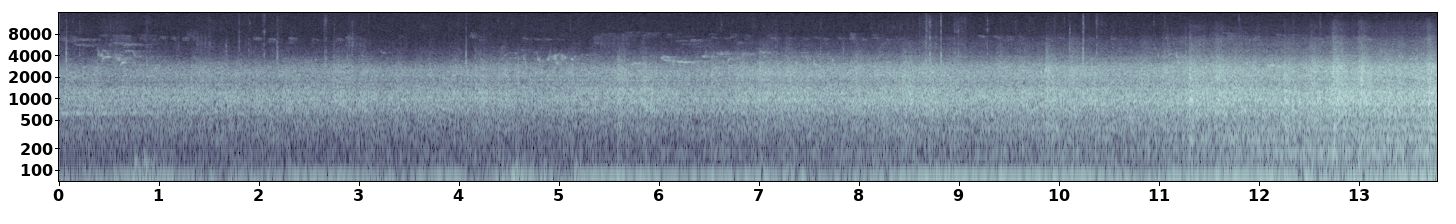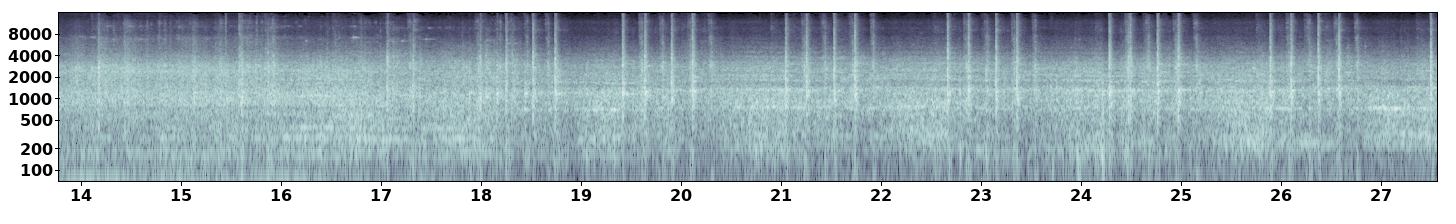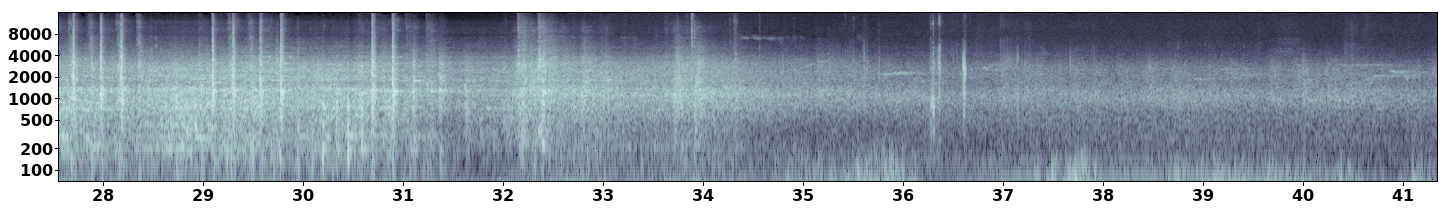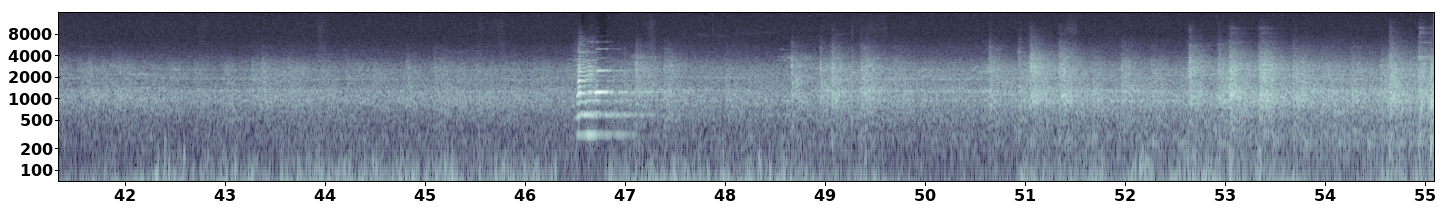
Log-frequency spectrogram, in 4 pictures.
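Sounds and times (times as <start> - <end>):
locomotive engine hum: 0.0 - 55.0
wheels clattering over rail joints: 7.9 - 38.8, 50.5 - 55.0.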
